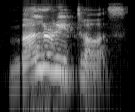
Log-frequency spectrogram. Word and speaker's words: Malory Towers: So we don't stress the second part. Malory Towers.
